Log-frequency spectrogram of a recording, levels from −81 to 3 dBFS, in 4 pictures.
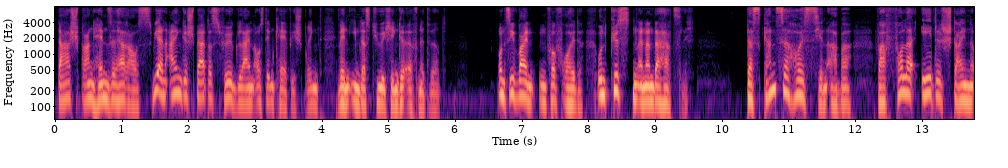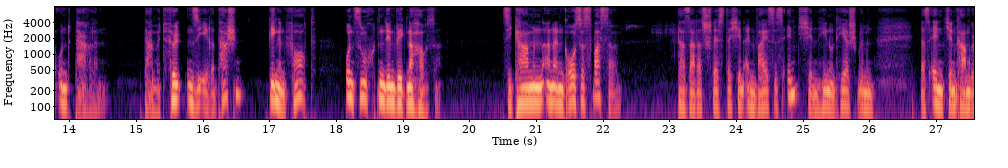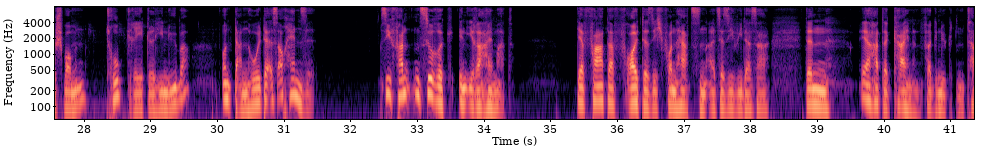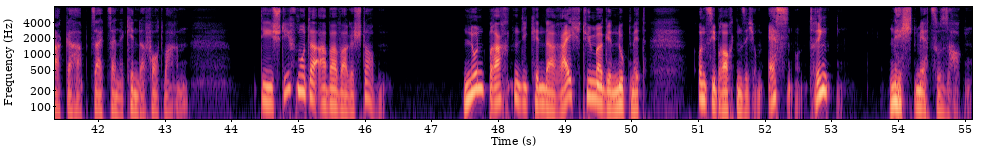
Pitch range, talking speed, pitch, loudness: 95-135 Hz, 145 wpm, 115 Hz, -19 LUFS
